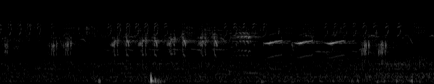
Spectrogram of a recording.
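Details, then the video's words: Great reed warbler song recorded beside the Kyjovka stream, Lanžhot, 15 May 2016: croaking, rasping phrases building into repeated squeaky whistled notes, then harsh chatters, with soft low knocks in the background. "Rákosník velký (Acrocephalus arundinaceus)"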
